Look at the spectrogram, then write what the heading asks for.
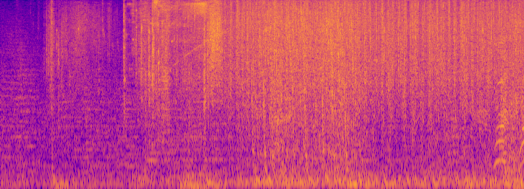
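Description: Dense gunfire in the video game Marvel's Guardians of the Galaxy, a loud continuous rattle of rapid shots and impacts building over several seconds, with game voices talking through the din.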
